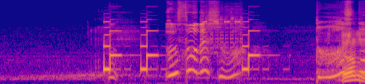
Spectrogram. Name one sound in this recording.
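Short electronic menu chimes beep several times.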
